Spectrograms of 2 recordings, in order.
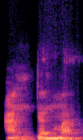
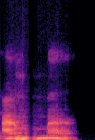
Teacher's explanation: Lalu nunnya itu diidghamkan ya, dimasukkan, dileburkan ke ma.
